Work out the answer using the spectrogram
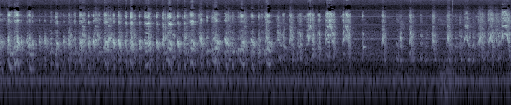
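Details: White Iraqi hunting partridge, tethered, in an excited stream of rapid chattering clucks about two per second, the calls thinning and quieting after the middle.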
